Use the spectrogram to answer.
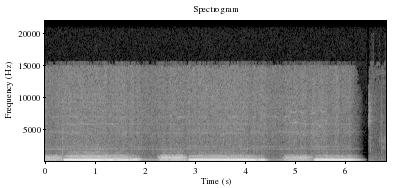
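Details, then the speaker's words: Wheeze: musical, high-pitched wheezes in repeated breath cycles at about 24 breaths per minute. "a wheeze is a high-pitched noise they can be heard on both inspiratory and expiratory breaths"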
